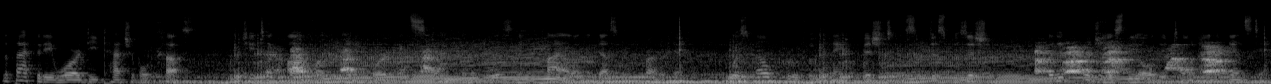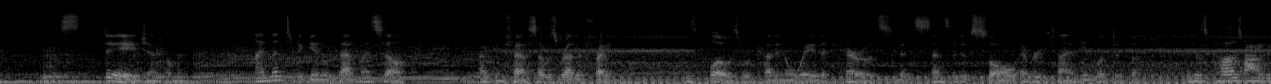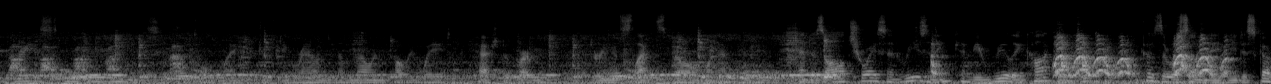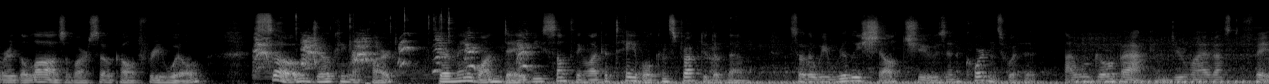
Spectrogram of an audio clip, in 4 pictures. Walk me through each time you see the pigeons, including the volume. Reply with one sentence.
The pigeons can be heard from 25.4 to 34.8 s, getting quieter then louder.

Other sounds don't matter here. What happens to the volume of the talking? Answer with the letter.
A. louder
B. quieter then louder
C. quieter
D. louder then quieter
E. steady
A.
